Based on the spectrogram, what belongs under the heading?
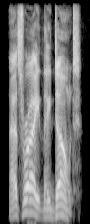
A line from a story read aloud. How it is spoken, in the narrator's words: Sully says, raising his voice to be heard over the music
